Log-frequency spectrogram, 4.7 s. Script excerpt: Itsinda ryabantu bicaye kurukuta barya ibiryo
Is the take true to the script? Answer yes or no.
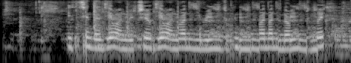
no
